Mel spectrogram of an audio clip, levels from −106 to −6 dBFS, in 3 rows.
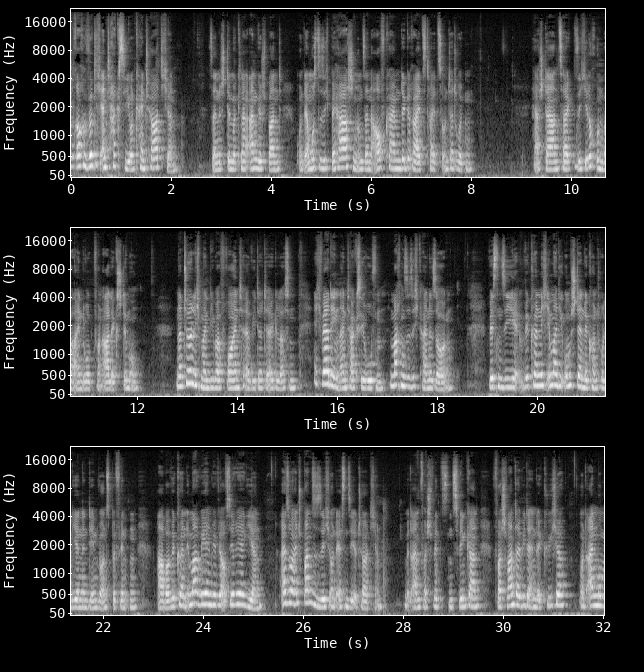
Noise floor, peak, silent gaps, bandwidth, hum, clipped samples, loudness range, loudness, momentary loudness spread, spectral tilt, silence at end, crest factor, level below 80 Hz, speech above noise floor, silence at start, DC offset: -54 dBFS; 0 dBFS; none; 18.5 kHz; none; under 0.1%; 4 LU; -22 LUFS; 11 LU; -5 dB/octave; 0 s; 22 dB; -60 dBFS; 33 dB; 0 s; under 0.1%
